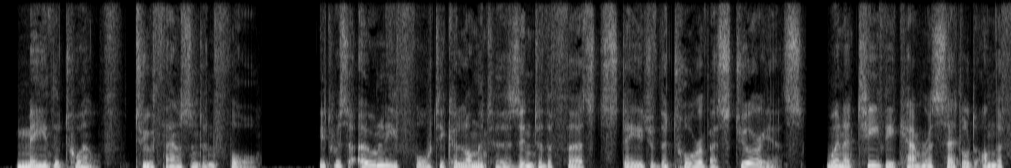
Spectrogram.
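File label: Corporate Promotion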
